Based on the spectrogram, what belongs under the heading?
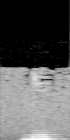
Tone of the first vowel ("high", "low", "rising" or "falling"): high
